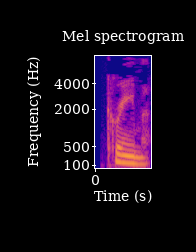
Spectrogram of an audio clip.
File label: "Cream", English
